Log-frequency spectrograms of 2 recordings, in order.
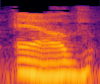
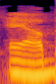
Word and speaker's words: Av: All of this happened on the 10th of the Hebrew month Av, or as we pronounce it sometimes in English, Ab, A-B. The Hebrew is A-V.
